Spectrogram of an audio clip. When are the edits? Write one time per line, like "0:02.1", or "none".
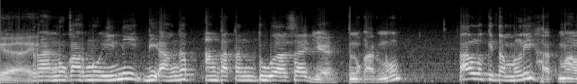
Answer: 0:03.5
